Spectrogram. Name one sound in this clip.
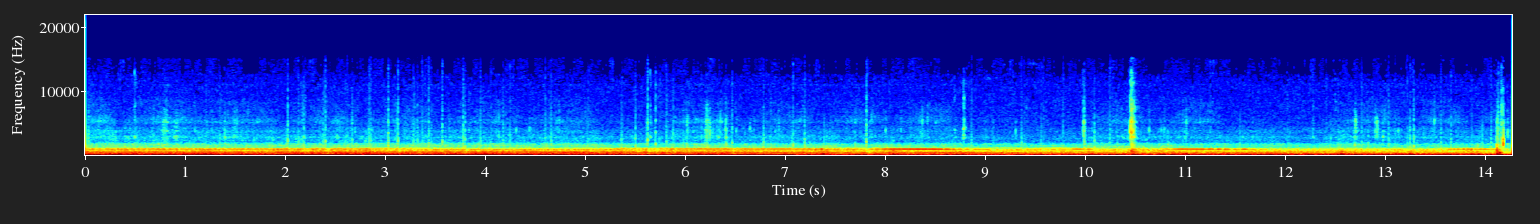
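Windscreen wipers sweep and squeak across the glass.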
